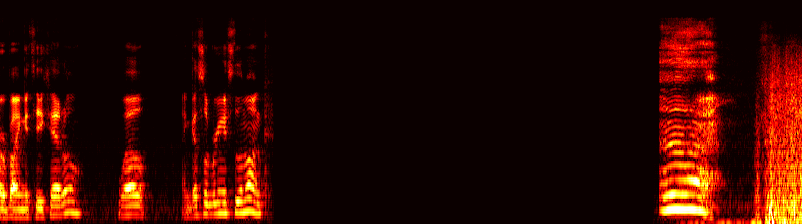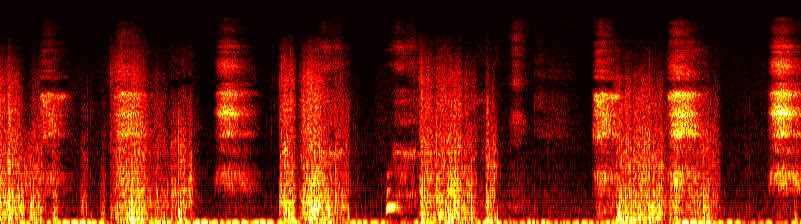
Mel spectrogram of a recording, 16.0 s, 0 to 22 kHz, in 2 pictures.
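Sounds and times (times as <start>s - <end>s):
man breathing hard and grunting: 8.3s - 16.0s.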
